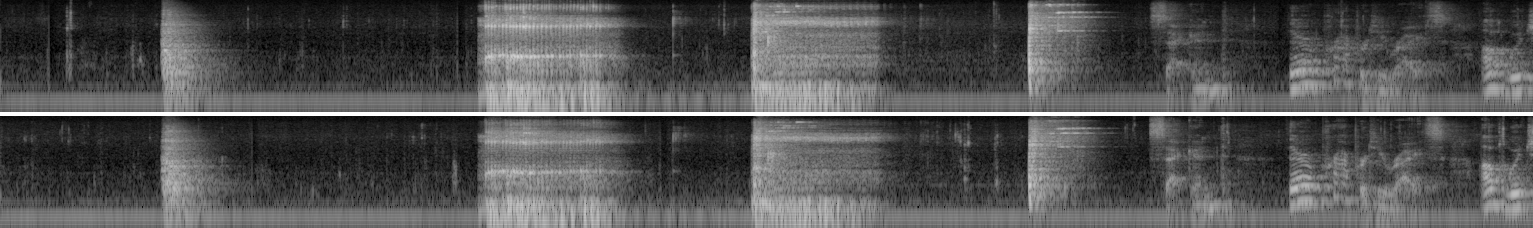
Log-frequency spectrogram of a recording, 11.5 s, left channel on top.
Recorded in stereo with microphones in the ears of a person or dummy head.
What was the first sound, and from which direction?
A door slam, 35° left (ahead or behind).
